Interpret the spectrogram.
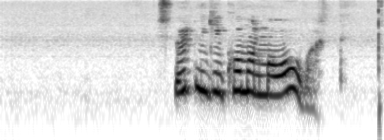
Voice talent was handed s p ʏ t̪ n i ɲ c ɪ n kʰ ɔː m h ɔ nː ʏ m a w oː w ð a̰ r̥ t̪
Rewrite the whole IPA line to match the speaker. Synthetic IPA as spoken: s p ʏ t̪ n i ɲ c ɪ n kʰ ɔː m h ɔ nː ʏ m a w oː w v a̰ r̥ t̪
